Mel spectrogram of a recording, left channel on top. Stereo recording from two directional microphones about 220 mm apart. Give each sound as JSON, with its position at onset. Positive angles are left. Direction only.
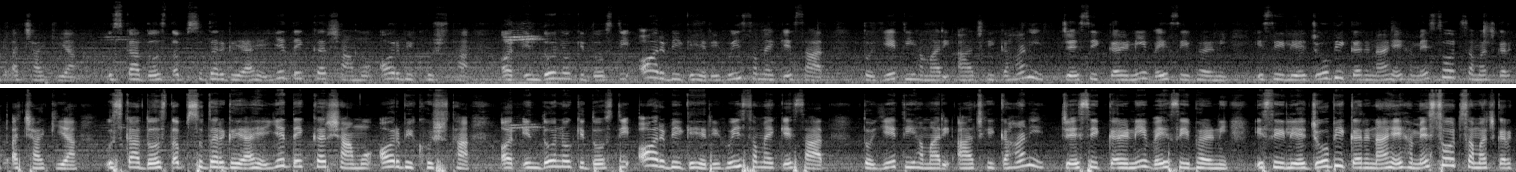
{"t": 0.1, "sound": "a woman's voice", "side_deg": -45}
